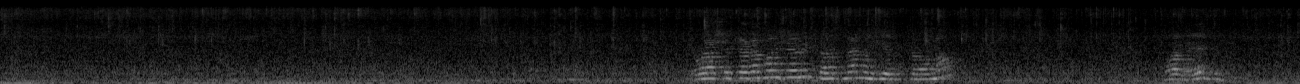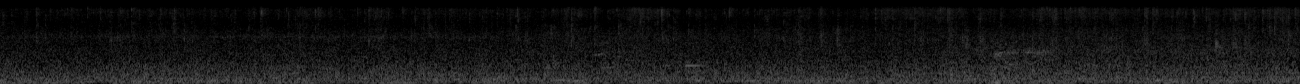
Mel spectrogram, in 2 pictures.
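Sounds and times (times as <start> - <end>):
rain falling on leaves: 0.0 - 26.0.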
